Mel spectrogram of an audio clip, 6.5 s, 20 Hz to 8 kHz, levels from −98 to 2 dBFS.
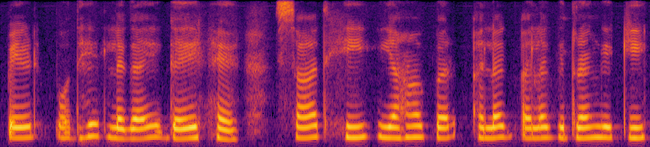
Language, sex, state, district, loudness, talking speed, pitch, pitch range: Hindi, female, Rajasthan, Jaipur, -16 LUFS, 130 wpm, 215 Hz, 210-225 Hz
